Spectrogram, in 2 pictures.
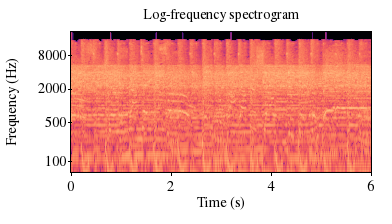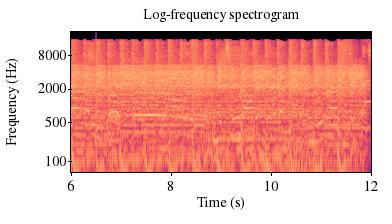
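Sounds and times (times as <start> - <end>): steady drum beat: 0.0 - 11.8
electric guitar strumming: 0.0 - 12.0
pop-rock backing track: 0.0 - 12.0.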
